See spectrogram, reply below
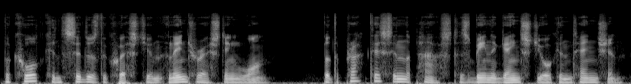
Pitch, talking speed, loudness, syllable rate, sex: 100 Hz, 180 wpm, -20 LUFS, 5.4 syllables/s, male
